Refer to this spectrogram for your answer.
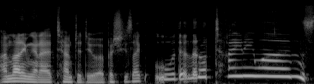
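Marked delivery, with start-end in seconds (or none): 1.6-3.1 very high female soprano voice, climbing upward. Describing a woman arranging cookies on a cake, imitating her sudden soprano voice. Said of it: "her voice goes like she turns into a soprano all of a sudden".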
